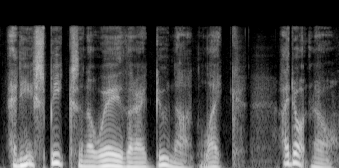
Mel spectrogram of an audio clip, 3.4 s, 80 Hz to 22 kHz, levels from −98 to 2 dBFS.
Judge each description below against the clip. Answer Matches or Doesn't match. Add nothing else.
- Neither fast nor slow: Doesn't match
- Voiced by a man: Matches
